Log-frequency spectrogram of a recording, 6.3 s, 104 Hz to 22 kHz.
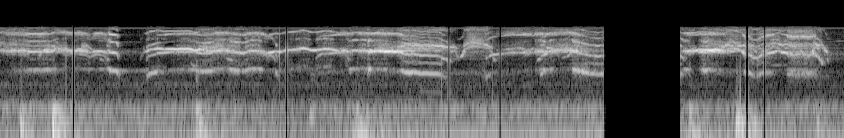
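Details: Peregrine falcon with breakfast at the CSU Orange nest, October 19, 2018: loud, sustained, quavering wails layered with harmonics, a few taps and knocks, one pause, low hum beneath.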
